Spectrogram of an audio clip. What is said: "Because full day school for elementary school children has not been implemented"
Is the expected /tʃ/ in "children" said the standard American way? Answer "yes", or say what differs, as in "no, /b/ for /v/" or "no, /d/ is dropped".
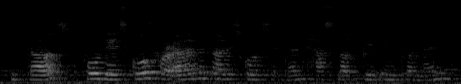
no, /s/ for /tʃ/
